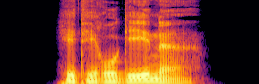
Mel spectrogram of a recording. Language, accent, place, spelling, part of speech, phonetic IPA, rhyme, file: German, Germany, Berlin, heterogene, adjective, [heteʁoˈɡeːnə], -eːnə, De-heterogene.ogg
- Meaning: inflection of heterogen: 1. strong/mixed nominative/accusative feminine singular 2. strong nominative/accusative plural 3. weak nominative all-gender singular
